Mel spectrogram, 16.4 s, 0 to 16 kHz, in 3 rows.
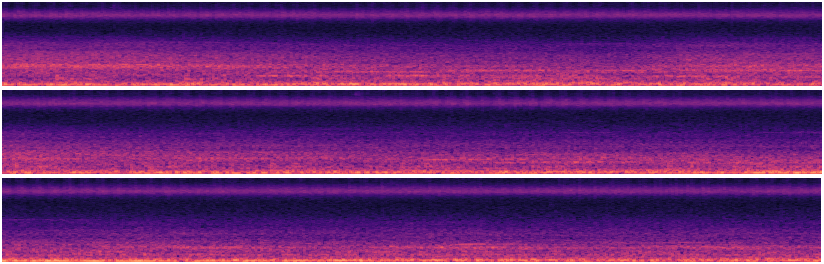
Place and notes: {"title": "Maribor, Mestni park - distant sounds from the soccer arena", "date": "2012-08-28 21:35:00", "description": "sounds from the nearby soccer arena, heard in Mestni park. Maribor plays against Zagreb.\n(PCM D-50, DPA4060)", "latitude": "46.56", "longitude": "15.65", "altitude": "284", "timezone": "Europe/Ljubljana"}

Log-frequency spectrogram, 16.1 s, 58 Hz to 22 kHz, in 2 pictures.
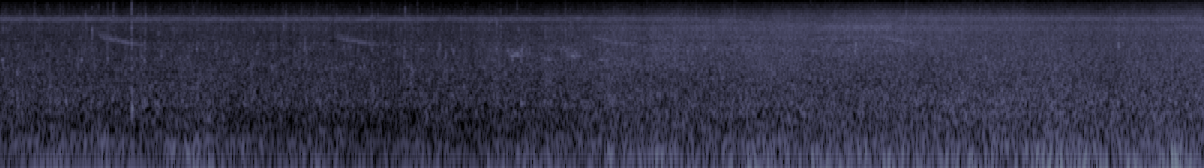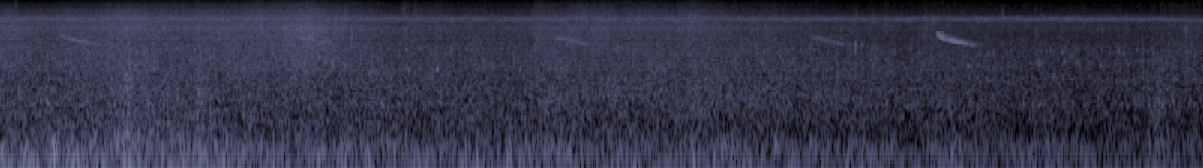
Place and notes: {"title": "頭城鎮外澳里, Yilan County - Sound of the waves", "date": "2014-07-07 13:11:00", "description": "On the coast, Sound of the waves, Very hot weather\nZoom H6+ Rode NT4", "latitude": "24.89", "longitude": "121.86", "altitude": "8", "timezone": "Asia/Taipei"}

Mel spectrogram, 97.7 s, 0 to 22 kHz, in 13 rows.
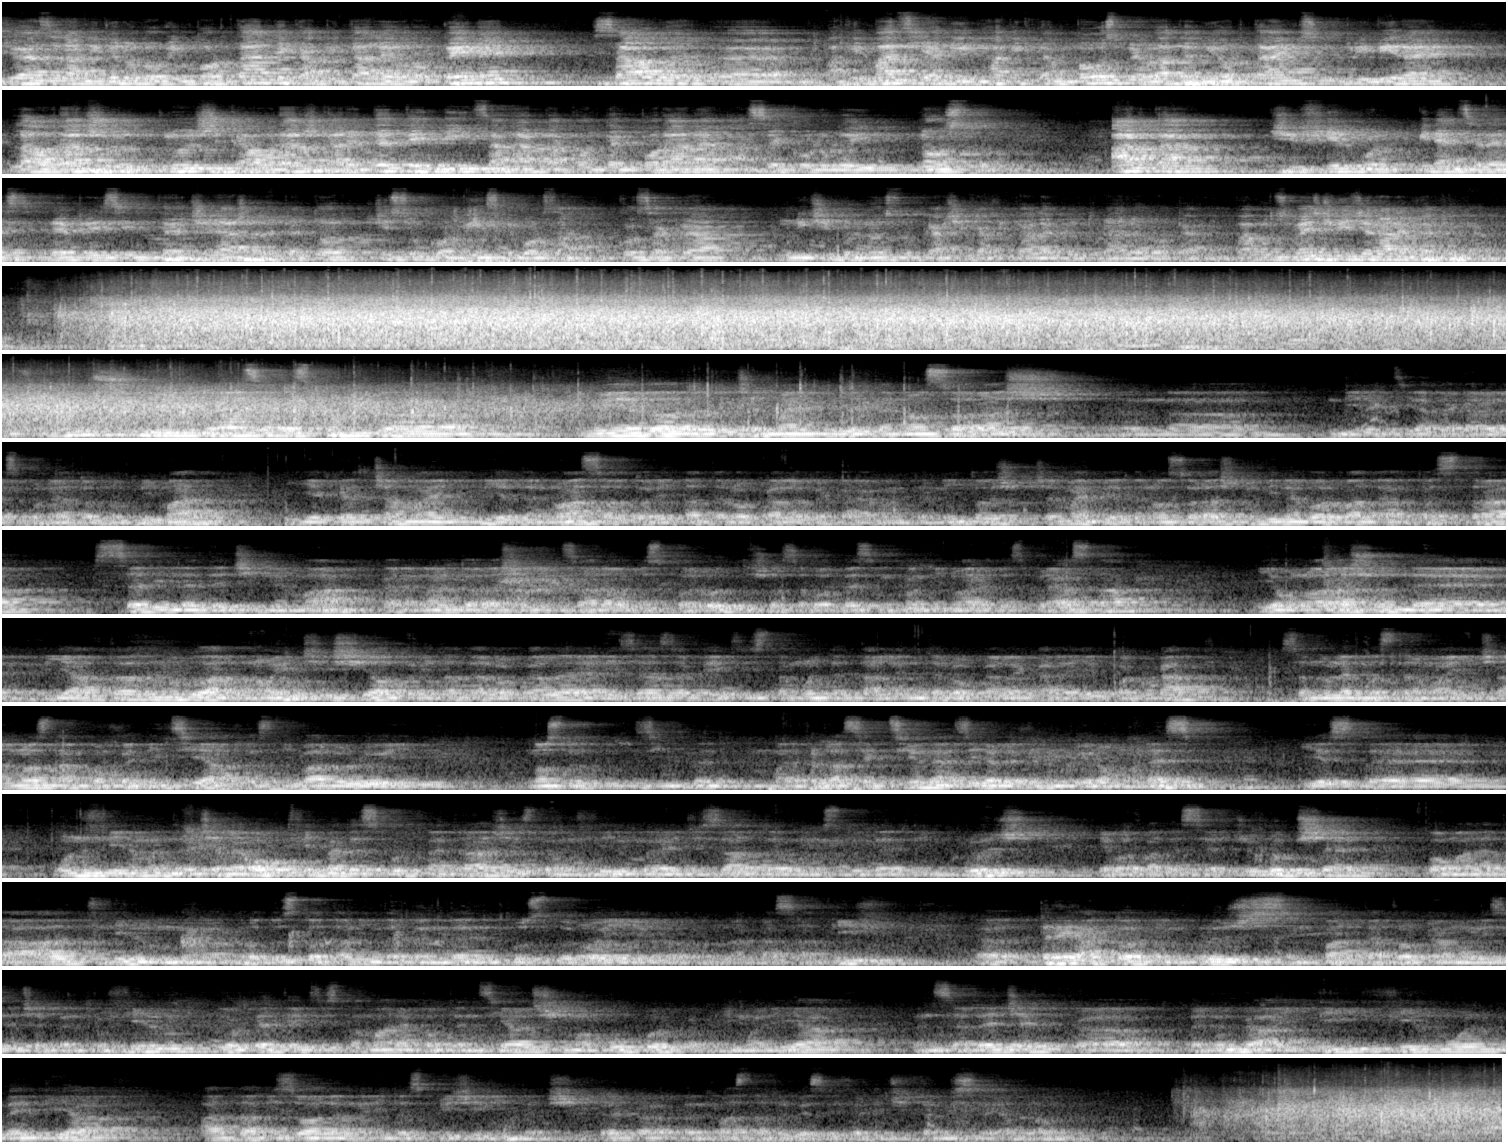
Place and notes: {"title": "Old Town, Klausenburg, Rumänien - cluj, case de cultura, TIFF opening 2014", "date": "2014-05-30 22:00:00", "description": "Anotherv recording at the opening event of the TIFF film festival inside the main hall of the centre cultural. The voice of the city mayor Emil Boc.\ninternational city scapes - field recordings and social ambiences", "latitude": "46.77", "longitude": "23.59", "altitude": "354", "timezone": "Europe/Bucharest"}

